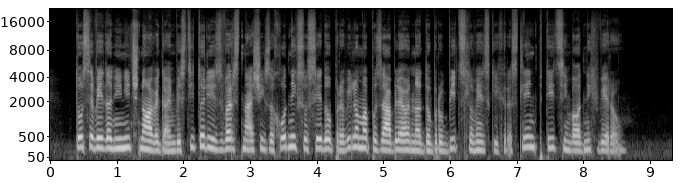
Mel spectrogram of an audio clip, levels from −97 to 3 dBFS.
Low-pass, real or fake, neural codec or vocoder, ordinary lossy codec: none; fake; vocoder, 44.1 kHz, 128 mel bands, Pupu-Vocoder; none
